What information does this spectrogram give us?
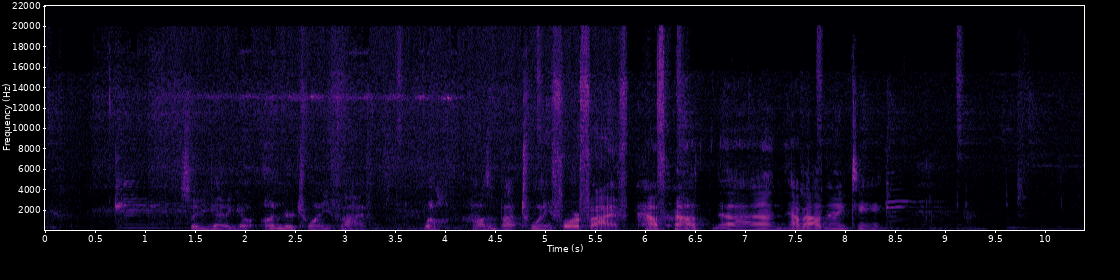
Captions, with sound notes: - So, you gotta go under 25. Well, how's about 24,500? - How about (laughing), how about 19?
